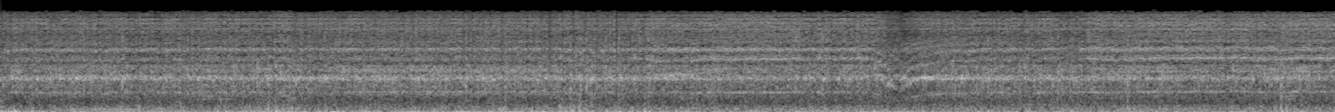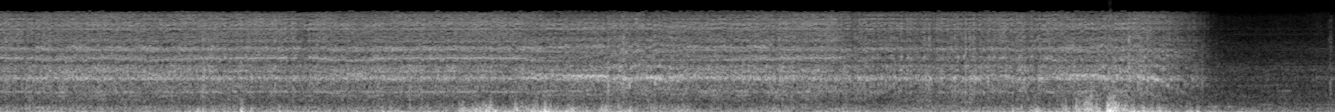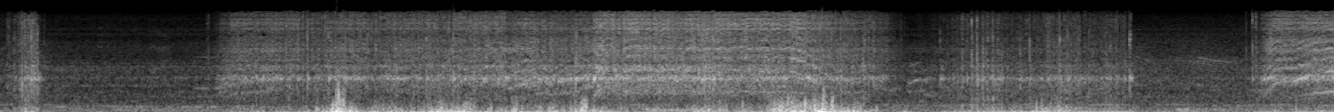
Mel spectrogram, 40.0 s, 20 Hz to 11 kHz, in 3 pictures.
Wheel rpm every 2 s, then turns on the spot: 160, 160, 170, 160, 150, 160, 170, 160, 160, 160, 170, 170, 100, 10, 30, 100, 140, 120, 20, 30.
36-38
